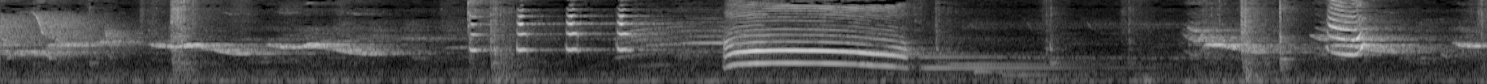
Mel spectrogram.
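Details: Masked laughingthrush in varied song: sliding whistles, sharp clicks, a loud arched mewing cry with strong overtones, low steady tones, then looping upslurred notes.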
